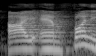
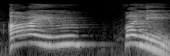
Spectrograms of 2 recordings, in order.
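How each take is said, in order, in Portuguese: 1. I e am são ditos como duas palavras inteiras. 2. I e am são unidos em uma só sílaba. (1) "Em vez de eles falar I am funny" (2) "vão pegar esse I am e vão contrair"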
